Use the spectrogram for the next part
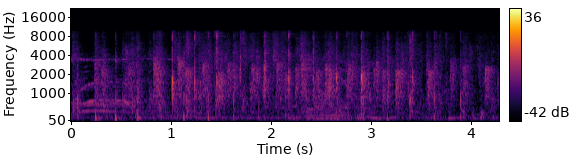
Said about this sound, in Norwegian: Applaus.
